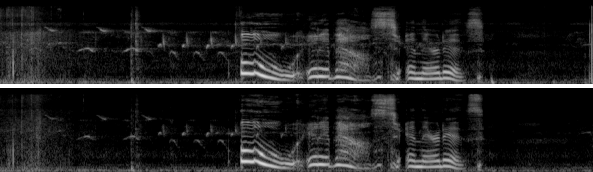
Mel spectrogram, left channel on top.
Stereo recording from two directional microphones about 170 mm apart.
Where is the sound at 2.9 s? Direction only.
40° right (ahead or behind).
